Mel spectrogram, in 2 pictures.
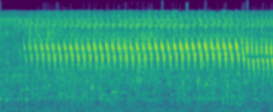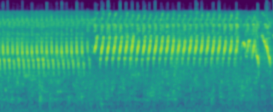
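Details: Canary song with clear tone: a long, fast rattling trill of rapid repeated notes, shifting pitch midway, then a higher quick trill with a few swoops at the end.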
